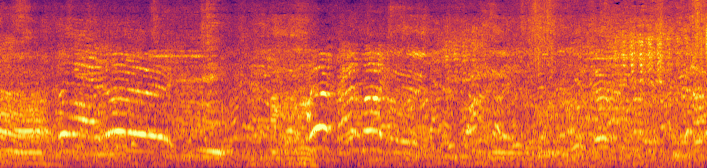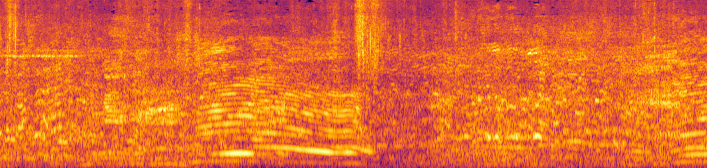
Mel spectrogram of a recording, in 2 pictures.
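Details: Cattle at a popular village cattle market giving drawn-out moos, some wavering and rising, mixed with human voices, crowd babble and general market bustle throughout.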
